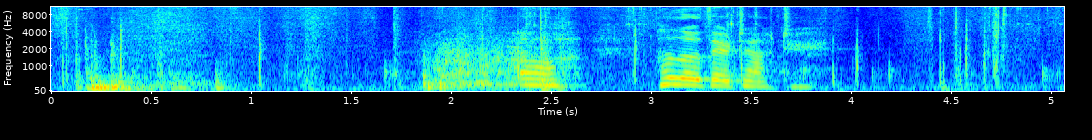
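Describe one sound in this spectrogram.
A middle-aged woman speaks with surprise, close by.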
